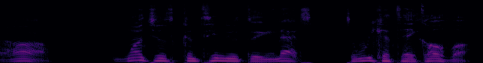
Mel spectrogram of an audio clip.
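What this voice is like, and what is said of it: Poorly done put-on Chinese accent. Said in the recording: “that's a terrible Chinese accent as well, by the way, I apologize.”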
